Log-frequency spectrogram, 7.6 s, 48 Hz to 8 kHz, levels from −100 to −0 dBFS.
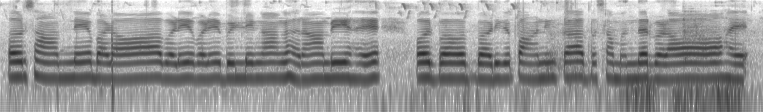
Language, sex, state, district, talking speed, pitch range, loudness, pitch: Hindi, female, Andhra Pradesh, Anantapur, 135 wpm, 225-230 Hz, -28 LUFS, 225 Hz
